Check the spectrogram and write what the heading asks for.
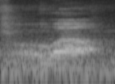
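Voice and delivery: ordinary talk, nothing marked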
